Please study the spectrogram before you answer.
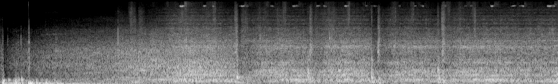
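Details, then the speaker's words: Honda HR-V wheel spun by hand after a brake job: steady gritty grinding rumble from the bad wheel bearing, unlike the opposite wheel where only brake pad contact on the rotor is heard: worn wheel bearing. "hat one obviously that bearings the bad one now come over here let me set you down very gingerly oh this one's okay so I don't hear bearing nois you know you hear the brake pad hit the rotor but certainly sounds different"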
